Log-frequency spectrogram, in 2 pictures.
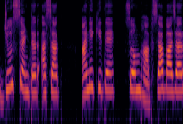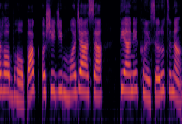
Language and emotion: Goan Konkani, neutral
